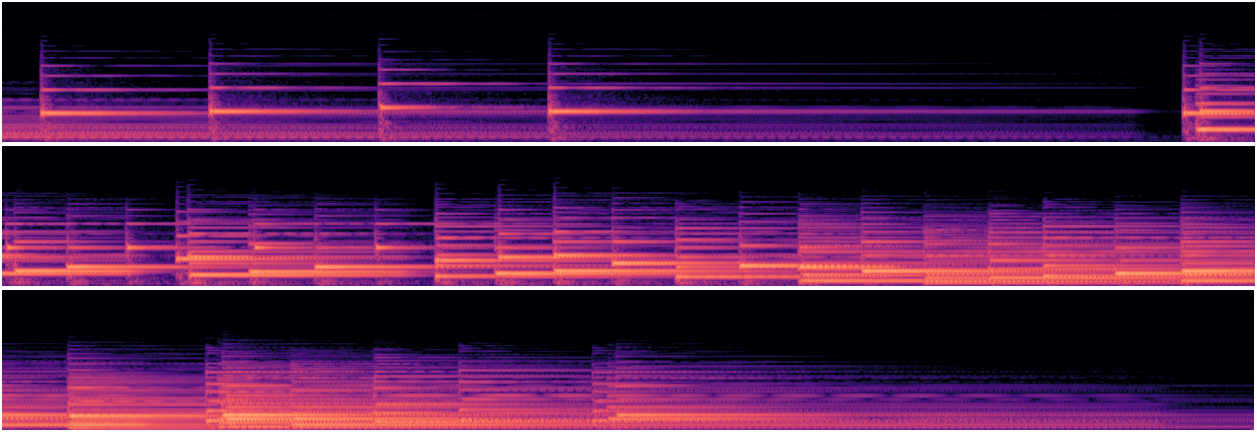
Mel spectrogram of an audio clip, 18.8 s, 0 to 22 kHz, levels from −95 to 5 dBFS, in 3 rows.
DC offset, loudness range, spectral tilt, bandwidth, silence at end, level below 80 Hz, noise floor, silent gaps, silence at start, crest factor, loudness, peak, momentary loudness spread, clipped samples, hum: under 0.1%; 13 LU; -11 dB/octave; 4.7 kHz; 0.85 s; -48 dBFS; -64 dBFS; none; 0 s; 16 dB; -22 LUFS; -6 dBFS; 18 LU; under 0.1%; none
